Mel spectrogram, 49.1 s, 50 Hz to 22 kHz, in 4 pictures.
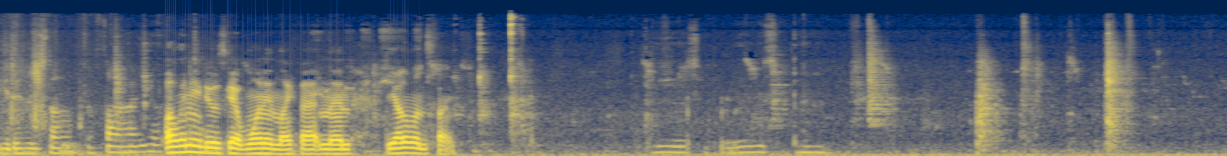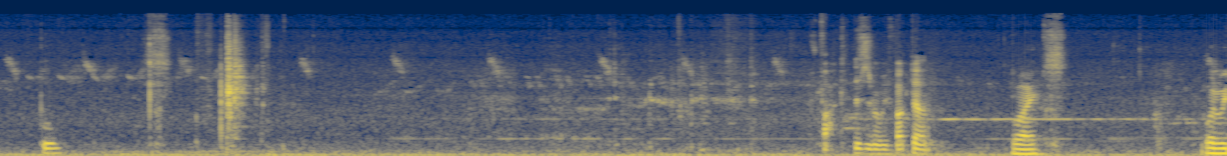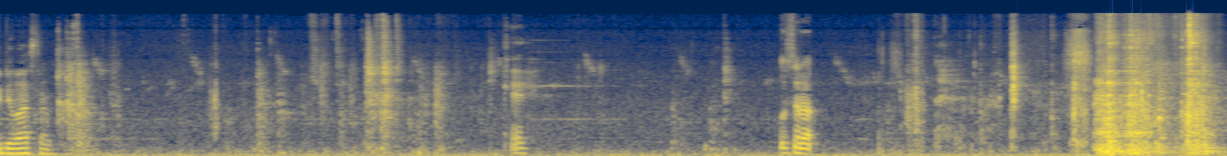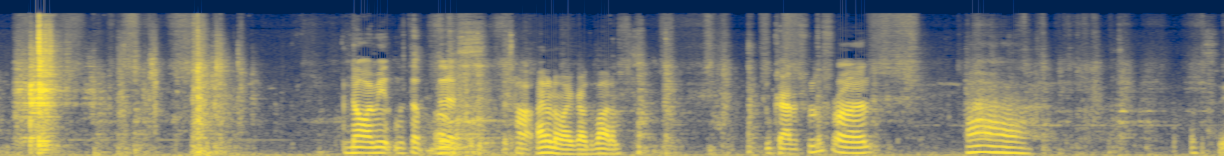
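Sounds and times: grill hardware scraping and clicking: 7.4 - 9.1, 25.0 - 25.8, 26.4 - 29.6, 34.5 - 39.5, 40.2 - 46.0.

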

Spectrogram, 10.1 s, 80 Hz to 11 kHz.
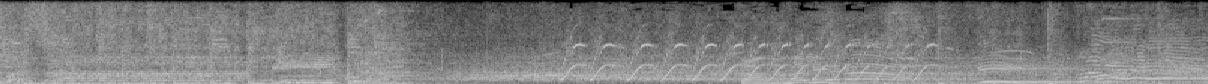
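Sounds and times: electronic theme music: 4.5 - 10.0.

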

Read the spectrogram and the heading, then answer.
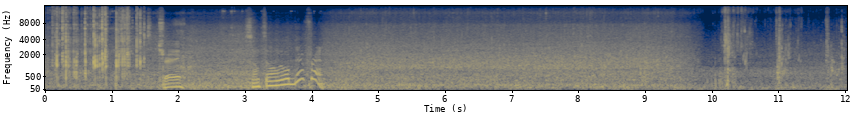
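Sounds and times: stream water flowing: 0.5 - 12.0.

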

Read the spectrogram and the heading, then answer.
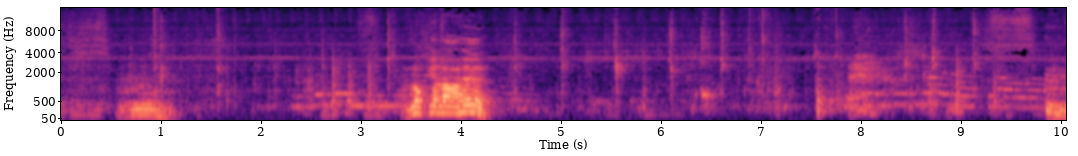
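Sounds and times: lip-smacking and chewing: 0.9 - 2.2, 4.5 - 7.6, 8.4 - 9.7
grunt-like mouth sound: 9.8 - 10.0.

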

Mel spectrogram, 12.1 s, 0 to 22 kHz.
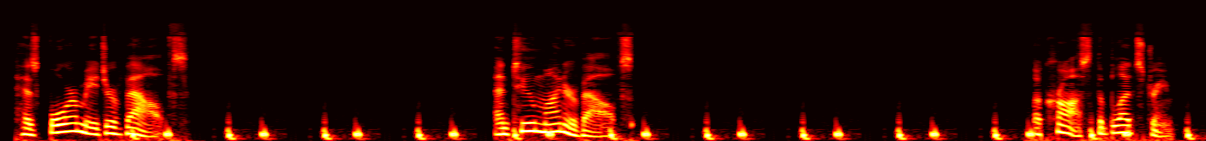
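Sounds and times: heartbeat thumps: 1.3 - 12.0.

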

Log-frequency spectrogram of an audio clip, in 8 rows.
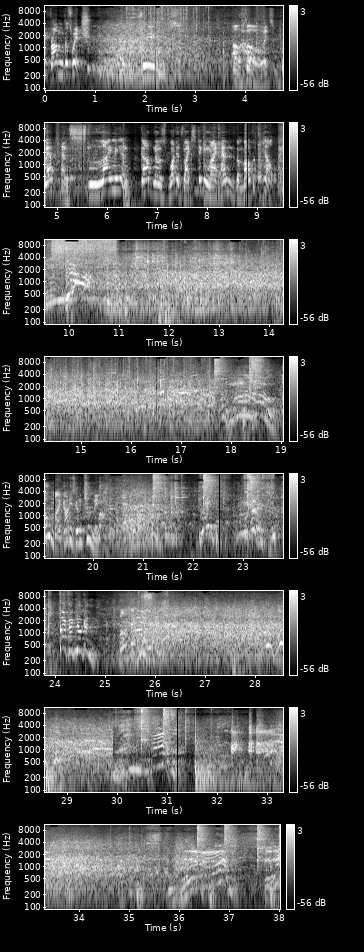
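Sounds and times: audience laughing and applauding: 0.9 - 4.7, 9.5 - 19.2, 20.1 - 23.5, 24.9 - 30.0, 32.1 - 38.0.

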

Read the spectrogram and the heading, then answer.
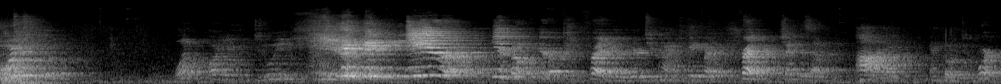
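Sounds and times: performer shouting: 4.0 - 4.9.

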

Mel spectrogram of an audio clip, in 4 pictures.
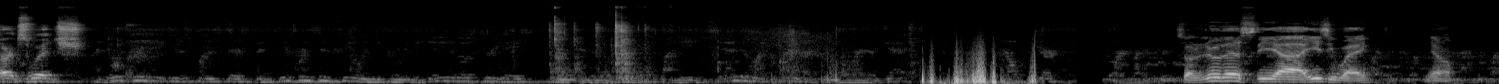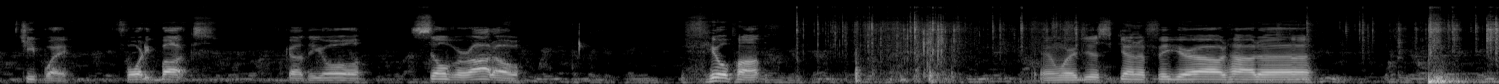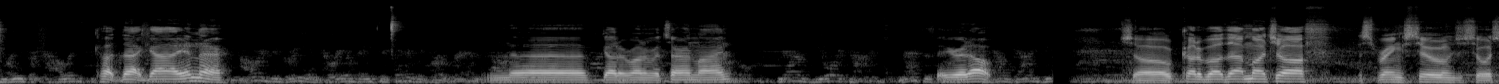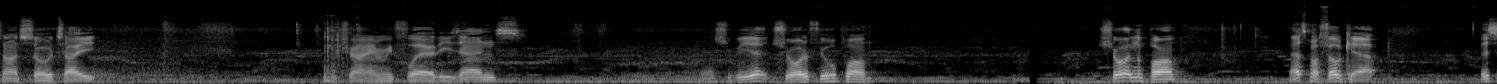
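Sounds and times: faint background voices: 0.0 - 59.9.

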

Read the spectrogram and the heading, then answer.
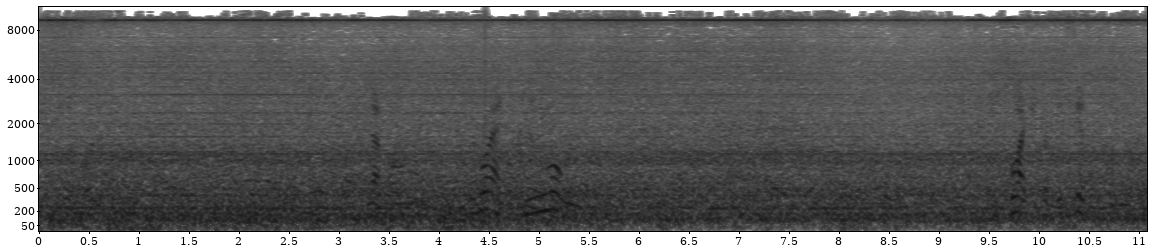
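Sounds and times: jet airliner flying overhead: 0.0 - 11.0.

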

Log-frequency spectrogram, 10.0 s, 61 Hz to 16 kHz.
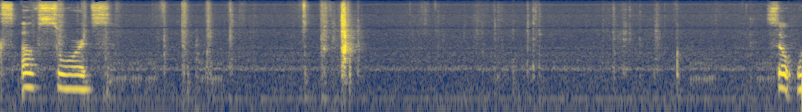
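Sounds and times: cards being thumbed through: 3.8 - 4.6.

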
